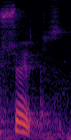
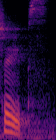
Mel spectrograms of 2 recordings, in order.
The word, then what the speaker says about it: shapes: pretty good shapes yeah don't round shapes too much watch a lot of you're saying shapes but it's shapes that's good some of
